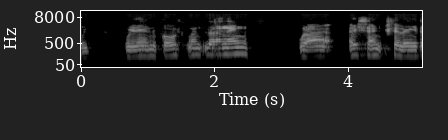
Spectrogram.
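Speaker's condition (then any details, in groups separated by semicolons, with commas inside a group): Cerebral palsy with dysarthria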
